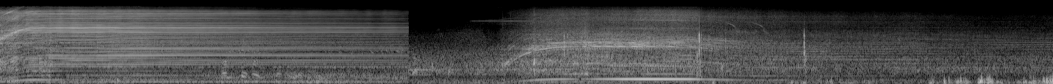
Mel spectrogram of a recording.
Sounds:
aircraft, speech

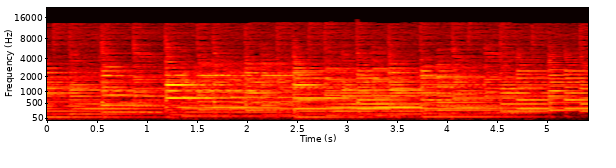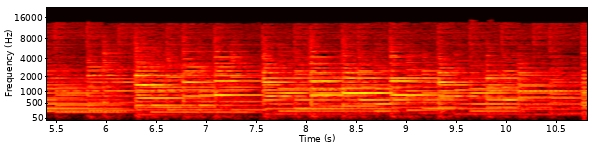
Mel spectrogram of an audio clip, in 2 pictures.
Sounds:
musical instrument, music

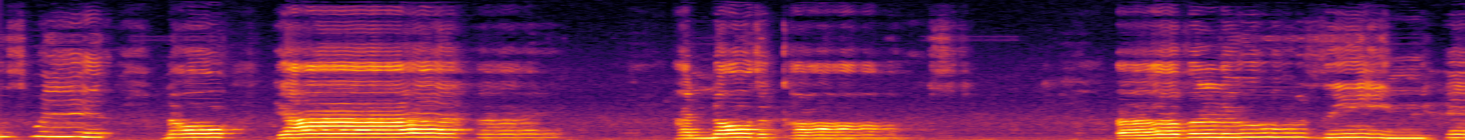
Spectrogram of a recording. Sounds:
female singing

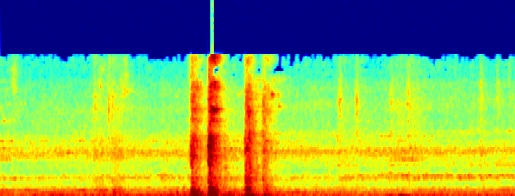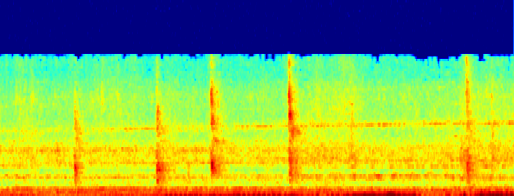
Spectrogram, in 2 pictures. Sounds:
train

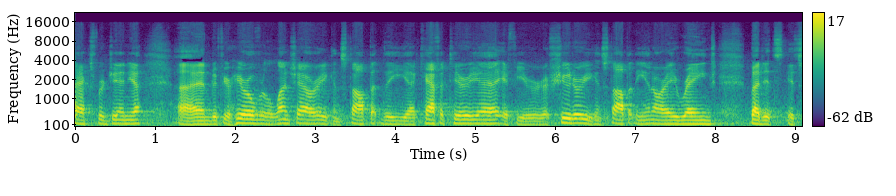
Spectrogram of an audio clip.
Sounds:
speech

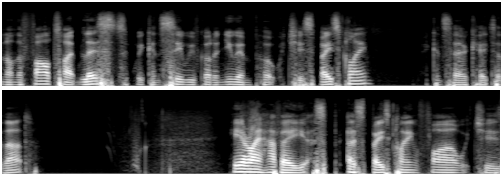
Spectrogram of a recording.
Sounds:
speech

